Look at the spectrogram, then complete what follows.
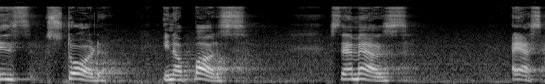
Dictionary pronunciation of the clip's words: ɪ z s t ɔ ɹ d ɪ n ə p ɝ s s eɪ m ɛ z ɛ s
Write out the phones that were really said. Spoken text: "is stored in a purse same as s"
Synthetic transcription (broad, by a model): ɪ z s t ɔ ɹ d ɪ n ə p ɝ s s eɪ m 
